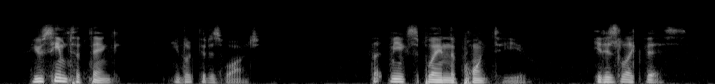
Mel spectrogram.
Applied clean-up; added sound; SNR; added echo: none; none; none; none.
